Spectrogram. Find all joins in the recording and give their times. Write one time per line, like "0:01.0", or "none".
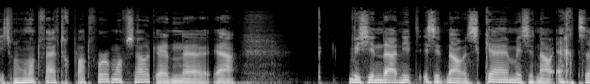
0:01.5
